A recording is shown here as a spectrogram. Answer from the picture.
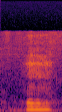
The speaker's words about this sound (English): Hi Puma. Say hello to the podcasters. Come on, don't be shy. Okay, give me a purr.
